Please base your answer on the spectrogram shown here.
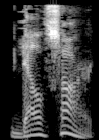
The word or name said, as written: Delsarte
